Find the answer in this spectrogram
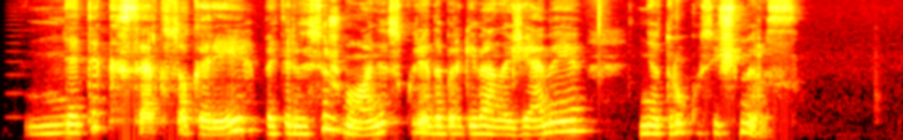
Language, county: Lithuanian, Vilnius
